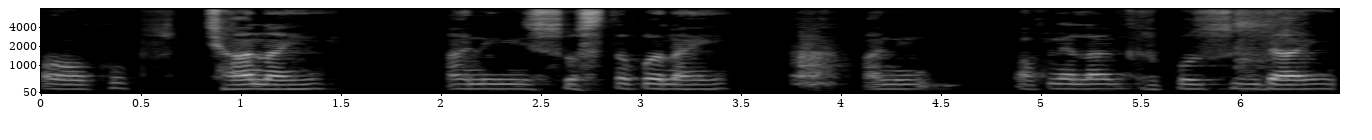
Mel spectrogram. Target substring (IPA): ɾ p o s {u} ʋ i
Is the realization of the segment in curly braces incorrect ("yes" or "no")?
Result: no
